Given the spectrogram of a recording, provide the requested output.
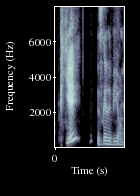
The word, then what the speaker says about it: pied: So pronunciation of foot is pied, à pied.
